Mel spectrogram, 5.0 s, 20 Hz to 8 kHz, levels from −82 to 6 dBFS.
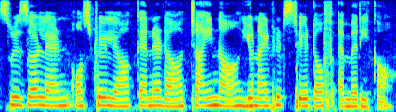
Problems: constant background noise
